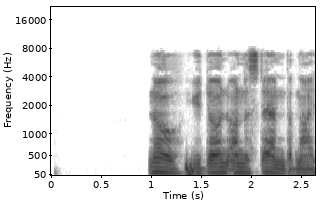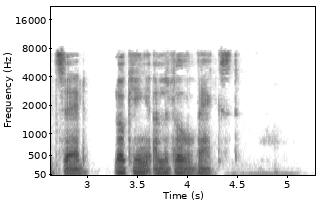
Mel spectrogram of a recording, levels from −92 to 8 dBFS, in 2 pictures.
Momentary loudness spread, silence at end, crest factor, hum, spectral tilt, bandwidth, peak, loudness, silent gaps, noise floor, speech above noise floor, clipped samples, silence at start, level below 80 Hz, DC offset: 11 LU; 0.85 s; 20 dB; none; -4.5 dB/octave; 8.2 kHz; -4 dBFS; -21 LUFS; none; -56 dBFS; 36 dB; under 0.1%; 1 s; -42 dBFS; under 0.1%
